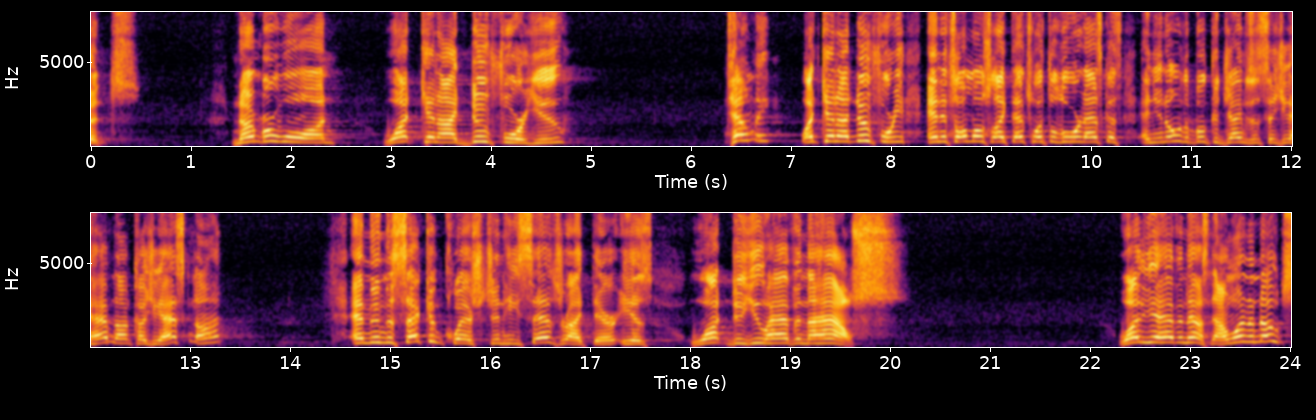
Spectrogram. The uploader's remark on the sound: Recorded live during our Wednesday night service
